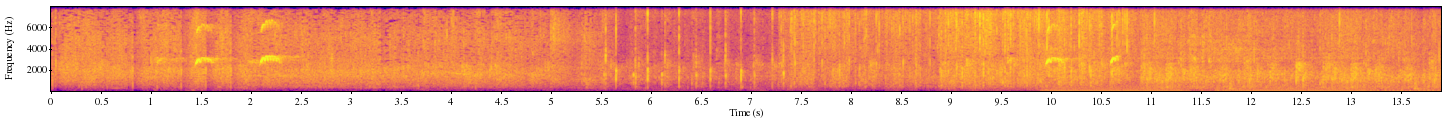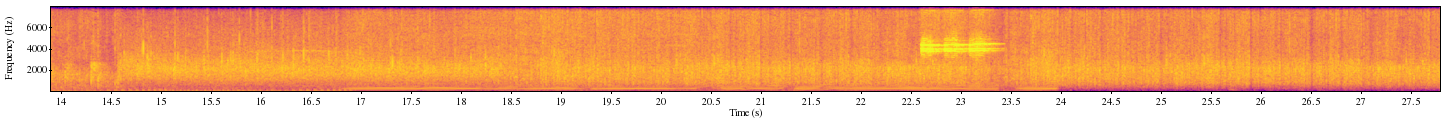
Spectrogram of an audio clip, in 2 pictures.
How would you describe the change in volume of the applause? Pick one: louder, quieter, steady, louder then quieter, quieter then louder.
louder.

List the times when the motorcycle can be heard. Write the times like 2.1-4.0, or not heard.
9.8-24.0.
